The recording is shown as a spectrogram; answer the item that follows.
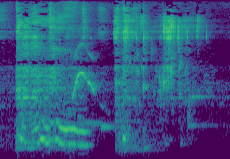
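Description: Cartoon water-splash sound effect in two bursts, with a short wavering, gliding vocal-like sound over the first, played through a TV speaker.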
